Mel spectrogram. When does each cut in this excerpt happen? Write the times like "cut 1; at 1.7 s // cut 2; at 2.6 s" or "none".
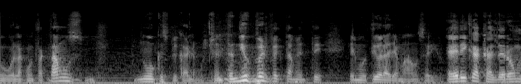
none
